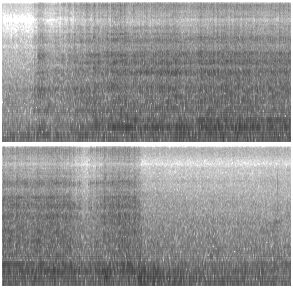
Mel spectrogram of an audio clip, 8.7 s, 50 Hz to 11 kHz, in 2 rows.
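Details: 2008 Toyota Sienna van: fast, fairly even whirring tick about three per second over the running engine in the engine bay; owner suspects muffler, fan or alternator, source not confirmed.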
